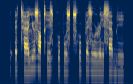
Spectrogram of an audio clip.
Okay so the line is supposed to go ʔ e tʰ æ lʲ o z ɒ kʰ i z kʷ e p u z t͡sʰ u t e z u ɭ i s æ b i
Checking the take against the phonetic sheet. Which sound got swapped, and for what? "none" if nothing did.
t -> p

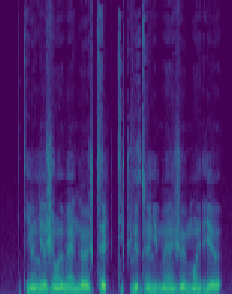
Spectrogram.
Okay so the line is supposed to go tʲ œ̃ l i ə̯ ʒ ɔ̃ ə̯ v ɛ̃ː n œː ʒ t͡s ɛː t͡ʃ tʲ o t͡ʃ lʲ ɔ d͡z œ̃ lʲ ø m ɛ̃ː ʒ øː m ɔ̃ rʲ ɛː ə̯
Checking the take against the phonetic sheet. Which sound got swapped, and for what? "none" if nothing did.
v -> w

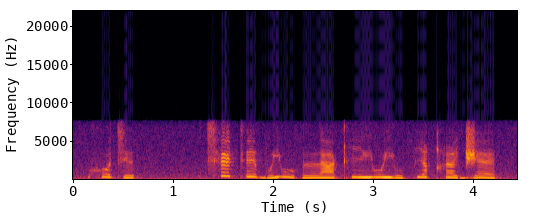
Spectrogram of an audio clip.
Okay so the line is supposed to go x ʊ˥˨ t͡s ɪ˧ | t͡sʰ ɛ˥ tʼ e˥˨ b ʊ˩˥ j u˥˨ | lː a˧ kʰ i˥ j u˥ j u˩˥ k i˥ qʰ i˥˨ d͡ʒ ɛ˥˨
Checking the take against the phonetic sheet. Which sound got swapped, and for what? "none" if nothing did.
none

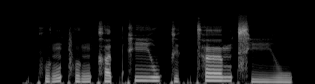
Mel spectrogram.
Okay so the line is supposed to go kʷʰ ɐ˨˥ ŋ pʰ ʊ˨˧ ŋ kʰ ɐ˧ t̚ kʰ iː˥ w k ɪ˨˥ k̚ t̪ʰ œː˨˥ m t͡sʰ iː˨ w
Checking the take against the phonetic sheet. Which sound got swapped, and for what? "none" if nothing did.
œː˨˥ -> œː˥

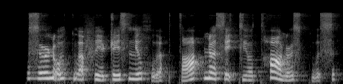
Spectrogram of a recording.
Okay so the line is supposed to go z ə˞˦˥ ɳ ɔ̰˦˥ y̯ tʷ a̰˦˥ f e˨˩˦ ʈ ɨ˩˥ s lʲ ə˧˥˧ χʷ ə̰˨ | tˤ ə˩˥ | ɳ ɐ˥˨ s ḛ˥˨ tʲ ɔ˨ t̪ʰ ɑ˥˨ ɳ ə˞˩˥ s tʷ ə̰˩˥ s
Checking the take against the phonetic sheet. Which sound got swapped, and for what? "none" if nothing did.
ɨ˩˥ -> e˩˥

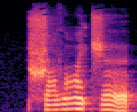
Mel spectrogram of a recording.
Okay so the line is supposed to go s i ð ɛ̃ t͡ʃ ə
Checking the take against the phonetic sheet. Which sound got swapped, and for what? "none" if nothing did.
ð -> ðˤ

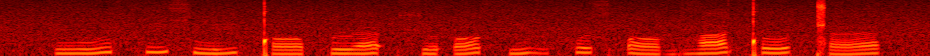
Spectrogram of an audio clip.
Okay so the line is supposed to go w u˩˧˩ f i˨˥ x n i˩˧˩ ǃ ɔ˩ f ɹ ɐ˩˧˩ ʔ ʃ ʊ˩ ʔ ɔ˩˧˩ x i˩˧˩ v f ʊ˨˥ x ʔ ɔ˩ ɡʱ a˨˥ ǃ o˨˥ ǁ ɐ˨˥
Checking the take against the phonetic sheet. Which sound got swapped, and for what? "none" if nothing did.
none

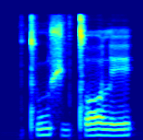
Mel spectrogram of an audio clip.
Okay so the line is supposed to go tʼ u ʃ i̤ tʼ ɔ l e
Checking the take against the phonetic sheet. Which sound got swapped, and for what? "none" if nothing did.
none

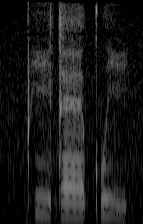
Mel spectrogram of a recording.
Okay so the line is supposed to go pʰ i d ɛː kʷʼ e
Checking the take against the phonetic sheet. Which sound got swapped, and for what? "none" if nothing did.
e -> i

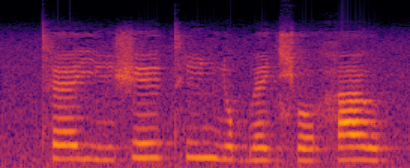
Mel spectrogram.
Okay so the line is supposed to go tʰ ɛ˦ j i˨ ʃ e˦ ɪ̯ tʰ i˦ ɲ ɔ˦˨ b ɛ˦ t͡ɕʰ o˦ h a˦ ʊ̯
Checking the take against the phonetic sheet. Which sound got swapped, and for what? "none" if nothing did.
none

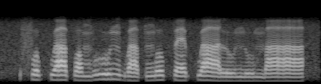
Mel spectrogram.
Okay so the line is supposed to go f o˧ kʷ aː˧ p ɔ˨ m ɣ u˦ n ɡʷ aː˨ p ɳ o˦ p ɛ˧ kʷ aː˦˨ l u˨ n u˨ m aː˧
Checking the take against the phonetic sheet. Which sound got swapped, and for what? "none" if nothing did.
ɳ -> ŋ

